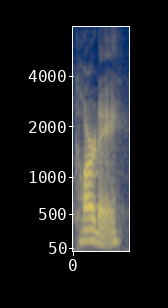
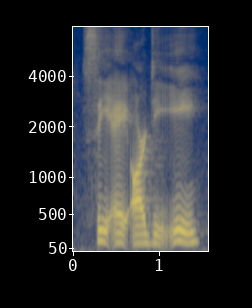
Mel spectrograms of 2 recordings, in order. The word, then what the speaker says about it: Carde: one and two take place in is called carde c-a-r-d-e and he would always pronounce it um card which makes sense because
